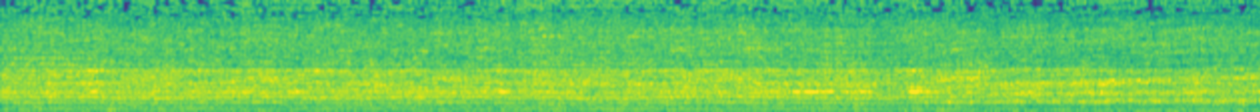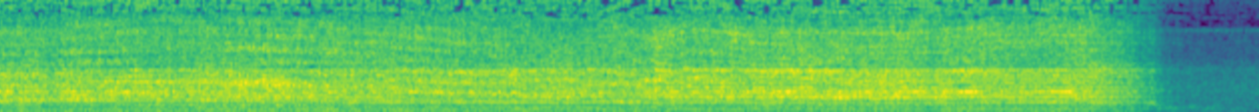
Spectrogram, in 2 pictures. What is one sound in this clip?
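A gas torch roars steadily at close range, then cuts off.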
